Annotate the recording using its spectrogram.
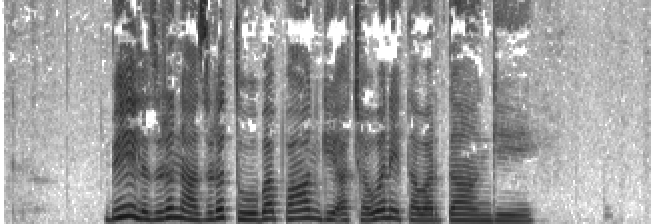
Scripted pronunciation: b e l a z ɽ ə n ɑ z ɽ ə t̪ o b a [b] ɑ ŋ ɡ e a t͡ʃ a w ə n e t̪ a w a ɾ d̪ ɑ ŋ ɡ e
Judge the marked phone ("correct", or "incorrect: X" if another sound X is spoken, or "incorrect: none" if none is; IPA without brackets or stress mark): incorrect: p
